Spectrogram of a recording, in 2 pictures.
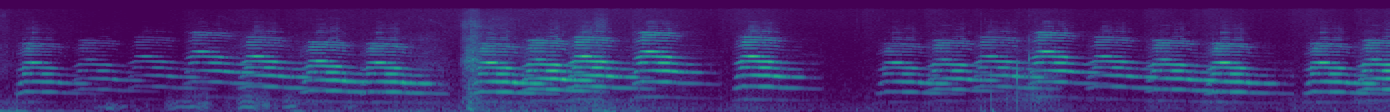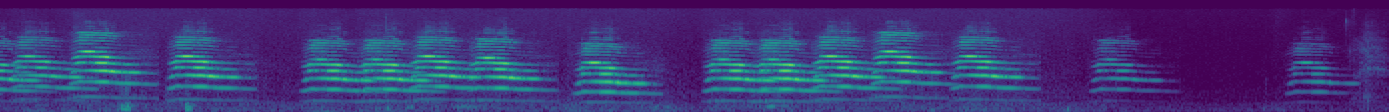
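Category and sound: animal, cat meowing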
